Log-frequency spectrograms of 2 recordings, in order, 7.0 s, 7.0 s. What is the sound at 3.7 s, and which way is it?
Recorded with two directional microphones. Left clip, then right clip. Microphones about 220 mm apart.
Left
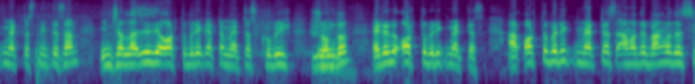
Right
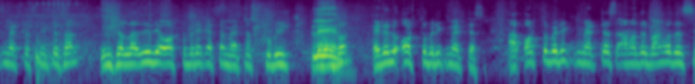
Speech, 10° left (ahead or behind).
